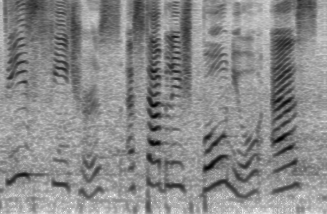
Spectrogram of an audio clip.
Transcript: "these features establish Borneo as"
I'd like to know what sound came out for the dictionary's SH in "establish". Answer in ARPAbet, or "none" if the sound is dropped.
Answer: SH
